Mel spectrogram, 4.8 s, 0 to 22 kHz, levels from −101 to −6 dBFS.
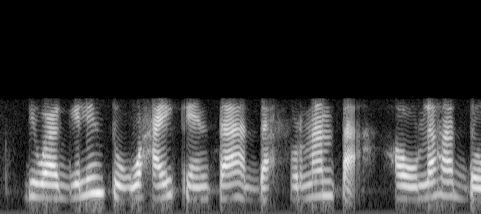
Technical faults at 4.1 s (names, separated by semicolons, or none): AMR narrowband mobile codec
